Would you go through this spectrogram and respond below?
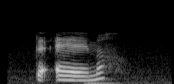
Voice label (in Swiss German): "eimer", Bas Rhin; vin; seau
